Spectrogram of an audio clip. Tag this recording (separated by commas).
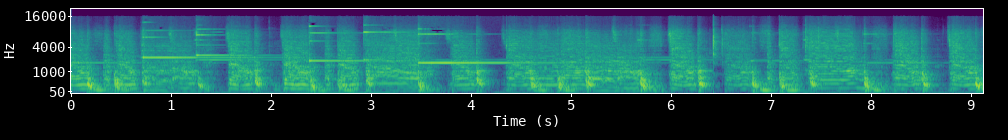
Music, Singing, inside a small room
